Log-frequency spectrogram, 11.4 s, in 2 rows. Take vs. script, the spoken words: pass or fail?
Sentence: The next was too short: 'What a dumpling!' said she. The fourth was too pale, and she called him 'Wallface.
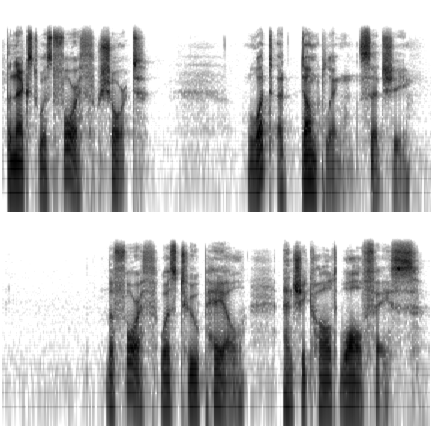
fail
